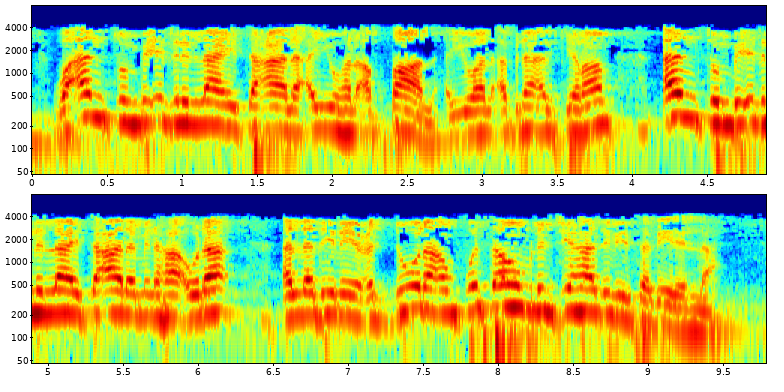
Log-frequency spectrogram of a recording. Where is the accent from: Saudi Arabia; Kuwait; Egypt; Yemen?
Saudi Arabia; وهل الصلاة خاصة بنا نحن الذين جئناكم من السعودية؟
